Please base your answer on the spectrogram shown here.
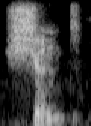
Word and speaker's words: shouldn't: Again, should didn't sounds like two syllables. When I reduce it a little more, shouldn't.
